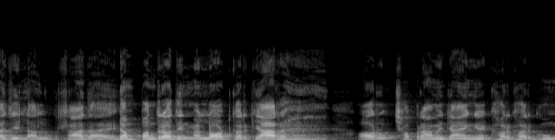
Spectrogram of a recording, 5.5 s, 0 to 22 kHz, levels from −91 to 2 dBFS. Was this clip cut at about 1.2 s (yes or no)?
yes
